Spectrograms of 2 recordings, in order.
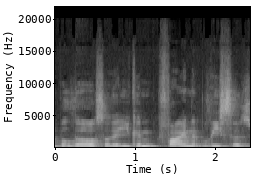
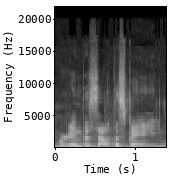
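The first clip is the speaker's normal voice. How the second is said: excited announcement, louder at the end; 2 semitones higher, 4 dB louder than usual. Real, not acted. Traveler telling viewers they made it to Spain, excited. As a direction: announce the arrival with building excitement. Excited arrival, first take.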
